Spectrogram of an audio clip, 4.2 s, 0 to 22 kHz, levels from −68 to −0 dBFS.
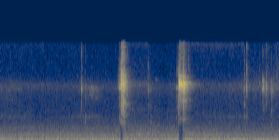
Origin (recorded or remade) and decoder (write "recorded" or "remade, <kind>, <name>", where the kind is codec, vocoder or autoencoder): recorded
